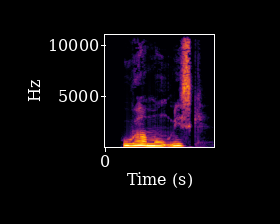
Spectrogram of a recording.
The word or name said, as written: uharmonisk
